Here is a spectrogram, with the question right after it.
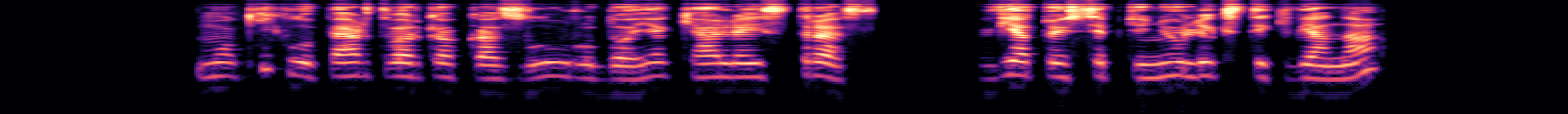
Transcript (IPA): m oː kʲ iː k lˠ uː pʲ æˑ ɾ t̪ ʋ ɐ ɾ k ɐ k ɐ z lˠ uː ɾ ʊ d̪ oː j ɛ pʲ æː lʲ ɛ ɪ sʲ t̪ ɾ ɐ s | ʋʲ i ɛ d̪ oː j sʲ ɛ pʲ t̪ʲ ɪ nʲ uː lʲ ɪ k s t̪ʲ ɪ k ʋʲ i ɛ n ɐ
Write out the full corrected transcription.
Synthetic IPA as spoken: m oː kʲ iː k lˠ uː pʲ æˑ ɾ t̪ ʋ ɐ ɾ k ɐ k ɐ z lˠ uː ɾ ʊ d̪ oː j ɛ kʲ æː lʲ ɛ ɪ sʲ t̪ ɾ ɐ s | ʋʲ i ɛ t̪ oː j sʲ ɛ pʲ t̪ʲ ɪ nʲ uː lʲ ɪ k s t̪ʲ ɪ k ʋʲ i ɛ n ɐ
